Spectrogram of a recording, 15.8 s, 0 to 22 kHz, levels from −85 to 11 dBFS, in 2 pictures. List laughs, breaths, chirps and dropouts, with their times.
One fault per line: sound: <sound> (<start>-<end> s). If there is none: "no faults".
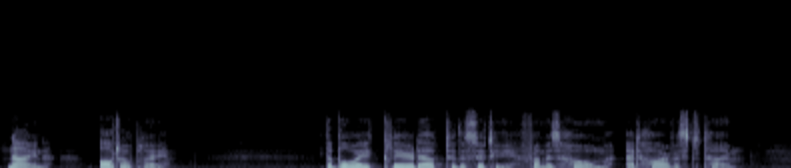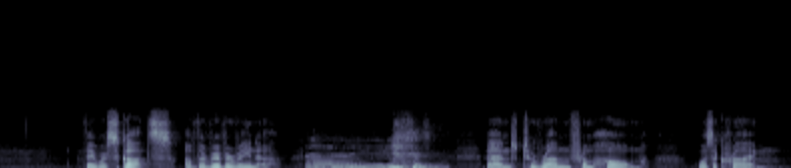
sound: laugh (11.0-12.4 s)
